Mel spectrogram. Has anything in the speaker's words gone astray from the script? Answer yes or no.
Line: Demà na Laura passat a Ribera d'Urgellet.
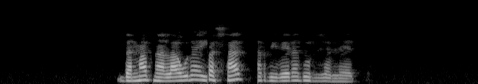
no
